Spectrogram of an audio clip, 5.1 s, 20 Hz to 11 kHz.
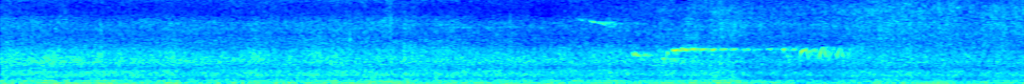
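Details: Flying honey bees crowd a hive entrance on a sunny February day, captured within a foot by a GoPro Hero 7 Black; constant droning buzz beneath a couple of faint, thin whistled bird notes midway.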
